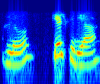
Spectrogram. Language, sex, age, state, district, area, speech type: Kannada, female, 30-45, Karnataka, Tumkur, rural, conversation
